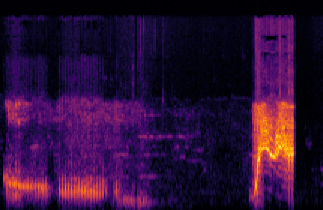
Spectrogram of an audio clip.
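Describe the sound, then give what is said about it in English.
A man lets out a deep, growling roar in three rough bursts on a voicemail that stops abruptly when cut off by the three-minute Google Voice call time limit, followed by a pause and a short, loud rising electronic tone. “I gotta say, I he hangs up in the middle of his roar.”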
